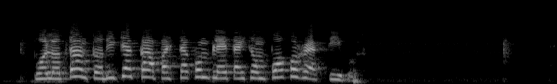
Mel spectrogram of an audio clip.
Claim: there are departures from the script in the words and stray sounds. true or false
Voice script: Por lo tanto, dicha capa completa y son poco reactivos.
true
